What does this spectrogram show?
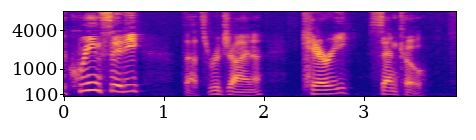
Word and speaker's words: Senkow: your last name correct I pronounced it correctly Senko not Samko talking before we started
